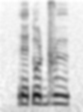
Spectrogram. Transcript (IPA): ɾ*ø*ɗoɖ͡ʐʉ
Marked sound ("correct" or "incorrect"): incorrect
